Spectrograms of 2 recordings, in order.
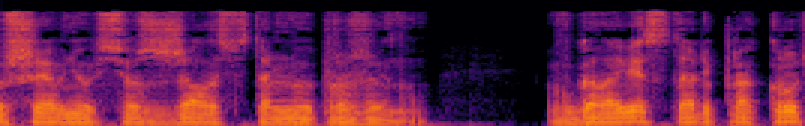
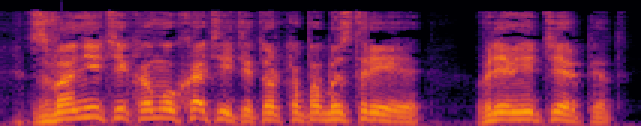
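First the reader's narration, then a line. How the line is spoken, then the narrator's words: Irritated. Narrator (Russian): сказал раздраженно Серьговский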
